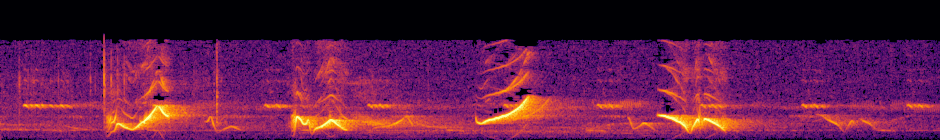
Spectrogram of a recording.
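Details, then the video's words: Paroaria dominicana, the red-cowled cardinal, giving açoite song meant to warm up and train birds: four strong swooping whistled notes about a second apart, dipping low then climbing, with softer chirps trailing off. "GALO DE CAMPINA Canto AÇOITE para ESQUENTAR e TREINAR"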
